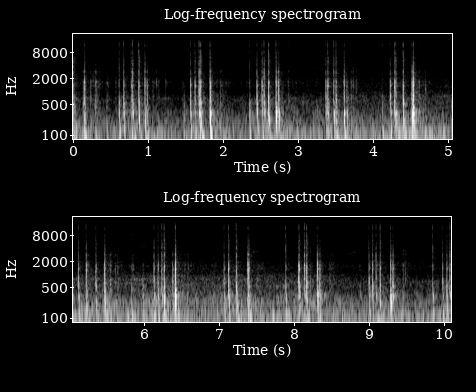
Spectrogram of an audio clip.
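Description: Short painted fingernails tap and scratch along the top edge near the metal zipper of a soft, hollow pencil case made of printed coated fabric, which lies flat. Quick, dry, clicky taps come in small bursts of three or four, roughly every second, over a quiet, continuous scratchy rustle. Each tap stops almost instantly with no ring, and the overall sound is soft and muffled.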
